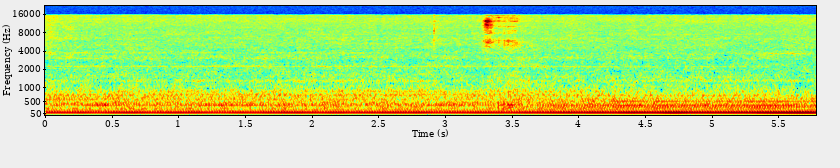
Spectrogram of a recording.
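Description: Car engine idling, heard as a steady low hum from inside the cabin.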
